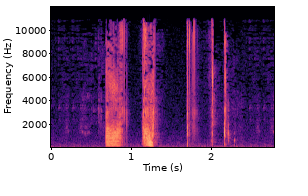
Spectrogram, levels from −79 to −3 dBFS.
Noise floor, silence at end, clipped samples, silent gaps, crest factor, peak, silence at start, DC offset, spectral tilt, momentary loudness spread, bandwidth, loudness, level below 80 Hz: -44 dBFS; 0.55 s; under 0.1%; none; 22 dB; 0 dBFS; 0.6 s; under 0.1%; -2 dB/octave; 9 LU; 11.5 kHz; -19 LUFS; -48 dBFS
